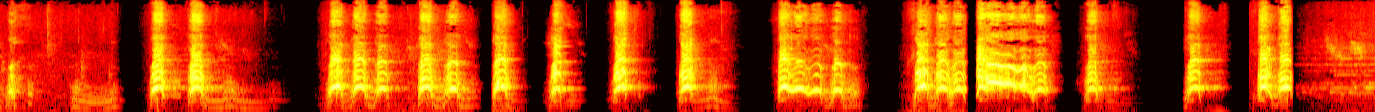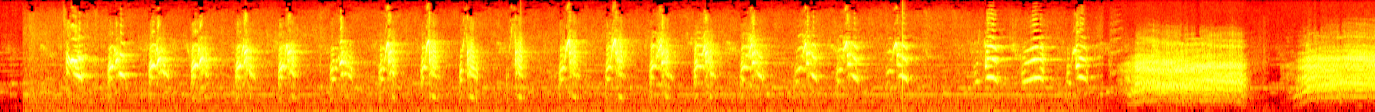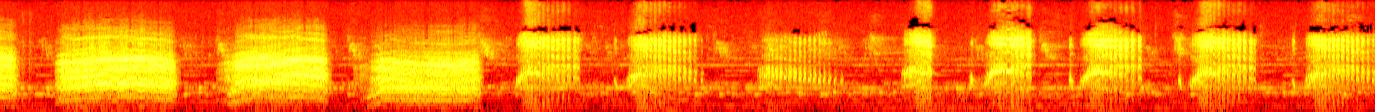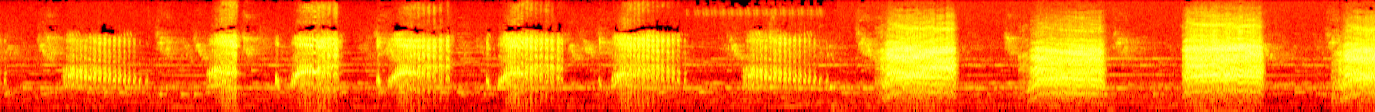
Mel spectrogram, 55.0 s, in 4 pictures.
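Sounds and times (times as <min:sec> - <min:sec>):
animal chirping calls: 0:14.0 - 0:52.5, 0:53.1 - 0:54.0, 0:54.6 - 0:55.0.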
